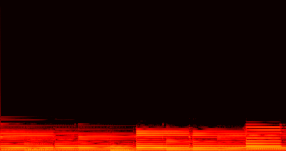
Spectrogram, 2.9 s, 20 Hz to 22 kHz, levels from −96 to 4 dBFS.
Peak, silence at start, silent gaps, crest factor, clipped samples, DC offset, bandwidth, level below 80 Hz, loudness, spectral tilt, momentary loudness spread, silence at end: -24 dBFS; 0 s; none; 14 dB; under 0.1%; under 0.1%; 4.9 kHz; -74 dBFS; -38 LUFS; -3.5 dB/octave; 4 LU; 0 s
